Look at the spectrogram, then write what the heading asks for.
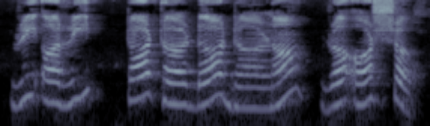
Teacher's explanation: ये सभी वर्ण मूर्धा से बोले जाते हैं, अतः इन्हें मूर्धन्य वर्ण कहते हैं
